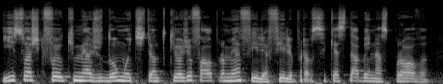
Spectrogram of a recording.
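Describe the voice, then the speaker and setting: A man talks quickly in a casual podcast interview, his voice a little high and gravelly. He tells his stories with animation and acts out the people in them. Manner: animated, quotes others in lively retellings. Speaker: podcast guest.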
